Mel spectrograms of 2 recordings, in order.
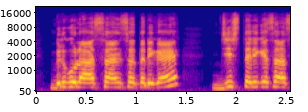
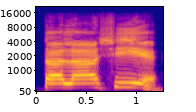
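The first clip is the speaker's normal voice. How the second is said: slow blending; much slower than usual. Shown as a demonstration. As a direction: draw the word out slowly, syllable by syllable. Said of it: "इसको इस तरीके से पढ़ लेना है". (तकलीफ को बहुत धीरे खींचकर बोलें)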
